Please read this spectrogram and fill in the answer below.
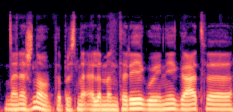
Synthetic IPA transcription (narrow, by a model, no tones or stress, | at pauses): nɐnʲɛʒʲɪnɐʊt̪ɐpɾɐsʲmʲɛɛlʲɛmʲɛnt̪ɐɾʲɪjɛɪɡʊɛɪnʲeːɡɑːt̪ʲʋʲɛ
